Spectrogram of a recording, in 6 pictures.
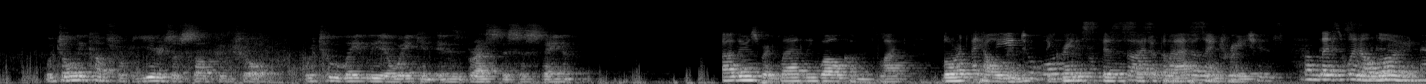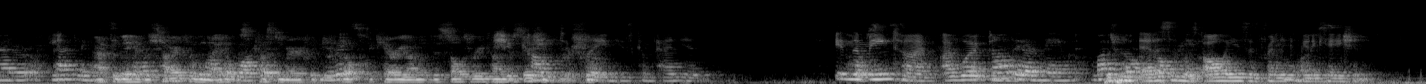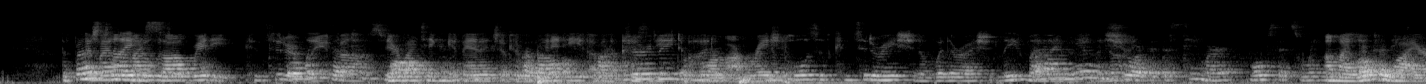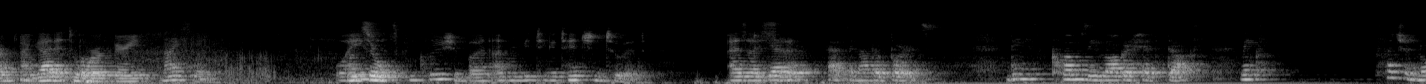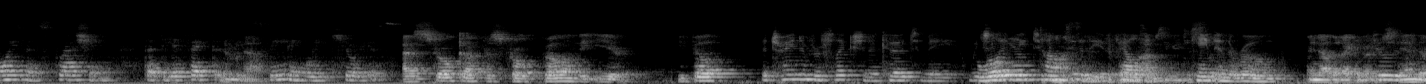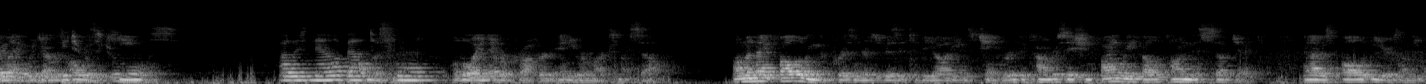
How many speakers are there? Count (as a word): five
